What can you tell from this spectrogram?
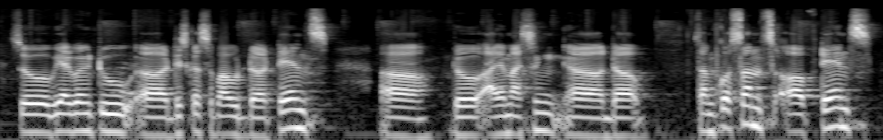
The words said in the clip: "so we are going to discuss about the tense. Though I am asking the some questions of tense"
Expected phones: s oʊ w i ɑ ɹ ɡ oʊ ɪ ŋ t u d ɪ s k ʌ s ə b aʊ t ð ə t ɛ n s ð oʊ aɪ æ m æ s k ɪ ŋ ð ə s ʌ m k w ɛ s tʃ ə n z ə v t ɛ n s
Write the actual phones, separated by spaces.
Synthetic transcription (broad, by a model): s oʊ w i ɑ ɹ ɡ oʊ ɪ ŋ t u d ɪ s k ʌ s ə b aʊ t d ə t ɛ n s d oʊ aɪ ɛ m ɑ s ɪ ŋ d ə s ʌ m k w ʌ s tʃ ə n s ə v t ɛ n s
